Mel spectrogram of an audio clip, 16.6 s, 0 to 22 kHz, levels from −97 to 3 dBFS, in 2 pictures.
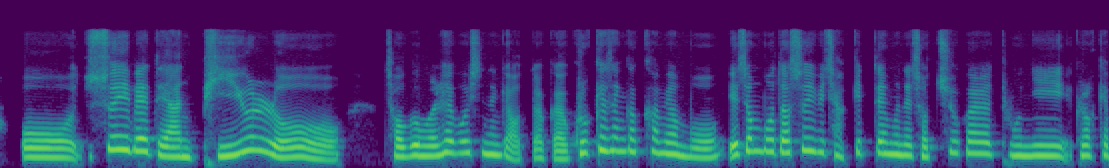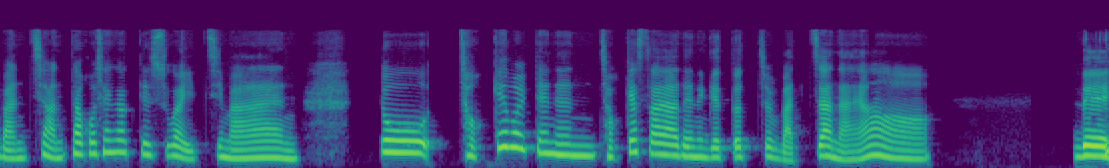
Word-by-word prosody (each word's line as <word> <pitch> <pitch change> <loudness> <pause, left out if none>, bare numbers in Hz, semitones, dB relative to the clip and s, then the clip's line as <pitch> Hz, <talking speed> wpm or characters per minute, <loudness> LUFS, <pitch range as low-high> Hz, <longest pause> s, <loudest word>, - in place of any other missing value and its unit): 어 180 -1 +3
수입에 320 - +3
대한 195 -6 +2
비율로 200 - +1 0.3
적응을 205 +2 +2
해 270 - +2
보시는 255 -3 -1
게 195 - -3
어떨까요? 155 -4 -4
그렇게 260 - 0
생각하면 285 -6 -1
뭐 180 +2 -2
예전보다 285 +3 +2
수입이 300 -2 -1
작기 230 +2 -7
때문에 240 -3 +1
저축할 250 +5 -3
돈이 210 -1 0
그렇게 215 0 -2
많지 165 0 -4
않다고 245 +8 -1
생각될 275 -2 -2
수가 210 -3 -3
있지만 165 +1 -1 0.6
또 270 -2 +5 0.2
적게 220 - 0
벌 380 -2 +4
때는 225 -5 +1
적게 190 +8 -2
써야 240 -6 +2
되는 195 -3 0
게 185 0 -1
또 190 - -1
좀 190 -4 -4
맞잖아요. 160 - -1 1.0
네. 205 0 +8
215 Hz, 295 characters per minute, -23 LUFS, 185-260 Hz, 1.0 s, 네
